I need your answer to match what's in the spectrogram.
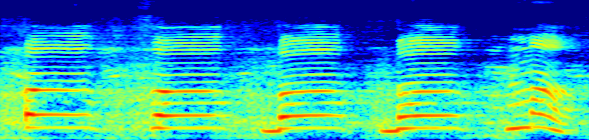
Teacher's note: मुखाचा भाग आहे ओष्ट ओष्ट म्हणजे ओठ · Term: ओष्ठ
